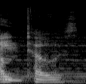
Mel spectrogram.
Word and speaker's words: Aetos: He pronounces it wrong, by the way. That's Yog. Anyways, of Aetos, and It's 8 toes.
